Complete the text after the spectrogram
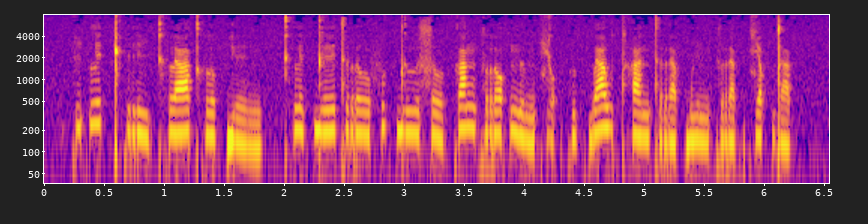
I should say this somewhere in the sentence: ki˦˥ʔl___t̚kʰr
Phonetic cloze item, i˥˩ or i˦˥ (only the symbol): i˥˩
